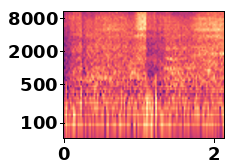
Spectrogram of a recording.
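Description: Handling noise from a handheld camera's microphone as it is swung about: a continuous rumble with a few knocks, near the start and about a second in, over busy supermarket background noise.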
